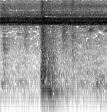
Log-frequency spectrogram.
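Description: Cricket chirring steadily in a continuous high-pitched band, with a single sharp knock a little under a second in.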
